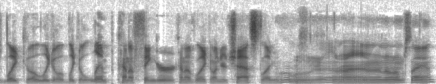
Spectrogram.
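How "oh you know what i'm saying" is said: put-on creaky, high, slow, tipsy drunken old-lady drawl. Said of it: "drunk old lady".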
